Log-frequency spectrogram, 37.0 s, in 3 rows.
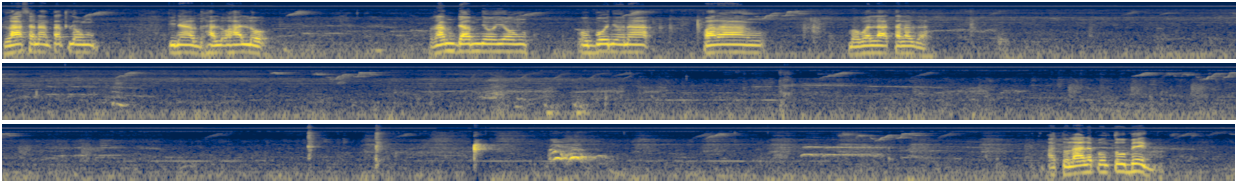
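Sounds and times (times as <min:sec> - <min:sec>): small birds chirping: 0:00.0 - 0:19.3.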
